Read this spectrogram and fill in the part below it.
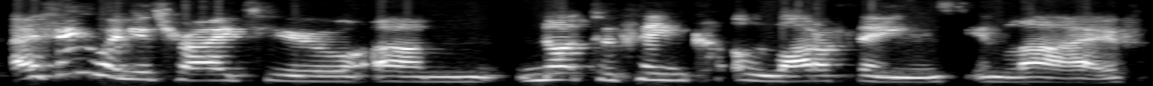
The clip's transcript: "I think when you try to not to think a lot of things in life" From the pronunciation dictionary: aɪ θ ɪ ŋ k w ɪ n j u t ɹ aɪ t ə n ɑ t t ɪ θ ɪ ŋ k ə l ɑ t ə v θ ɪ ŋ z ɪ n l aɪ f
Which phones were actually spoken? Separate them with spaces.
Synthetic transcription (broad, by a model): aɪ θ ɪ ŋ k w ɪ n j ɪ t ɹ aɪ t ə n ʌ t t ɪ θ ɪ ŋ k ə l ɑ t ə v θ ɪ ŋ z ɪ n l aɪ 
